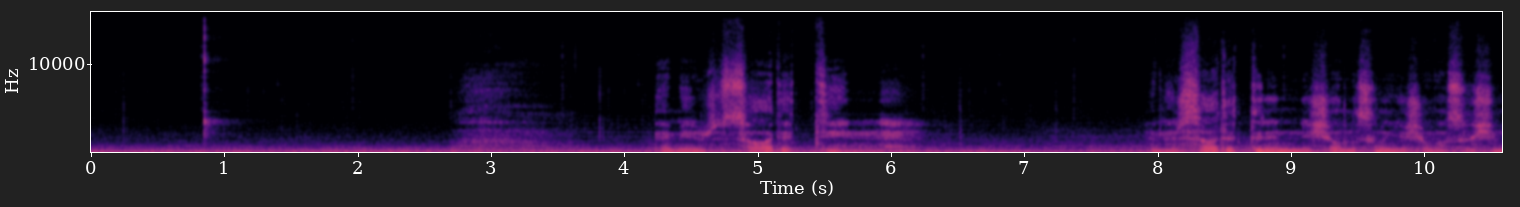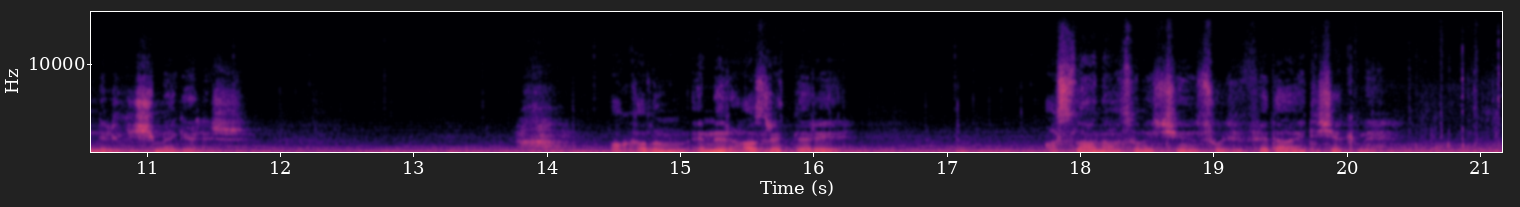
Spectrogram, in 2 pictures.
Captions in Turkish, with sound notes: (Tokat sesi) Emir Sadeddin. Emir Sadeddin'in nişanlısının yaşaması şimdilik işime gelir. Bakalım Emir Hazretleri... ...Aslıhan Hatun için sulhu feda edecek mi?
